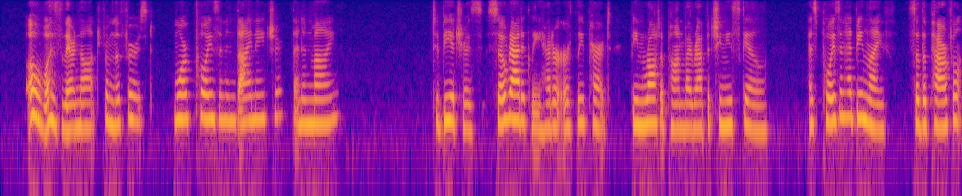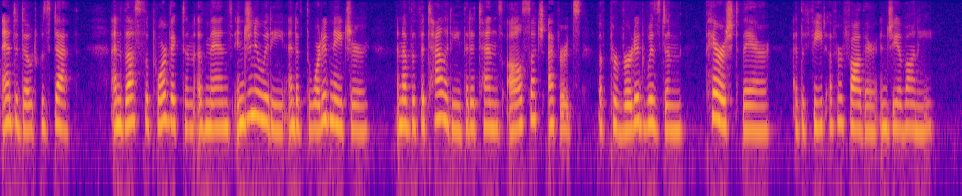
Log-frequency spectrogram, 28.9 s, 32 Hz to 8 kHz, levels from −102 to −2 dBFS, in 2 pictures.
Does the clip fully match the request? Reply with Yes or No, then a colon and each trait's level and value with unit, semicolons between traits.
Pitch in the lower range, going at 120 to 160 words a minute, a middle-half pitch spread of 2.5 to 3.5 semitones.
No: high, 235 Hz; average, 150 wpm; average, 2.9 semitones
